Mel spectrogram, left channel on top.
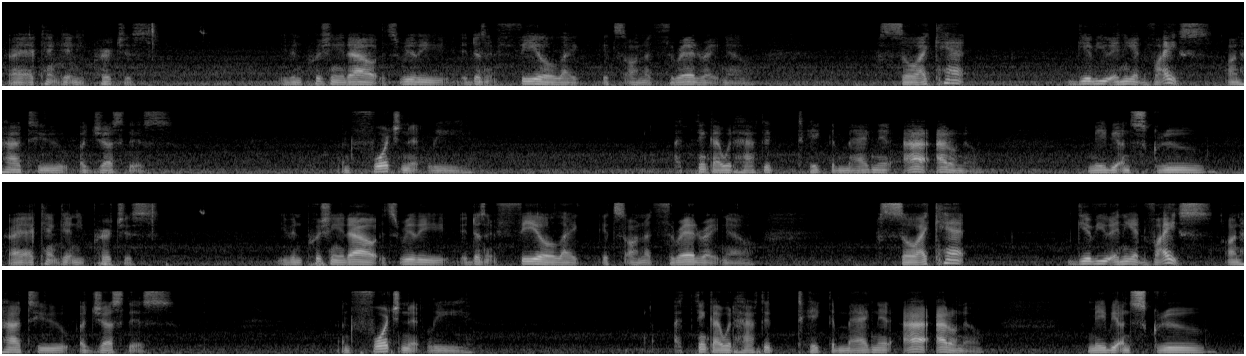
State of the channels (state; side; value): normal; both; correlation 0.39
